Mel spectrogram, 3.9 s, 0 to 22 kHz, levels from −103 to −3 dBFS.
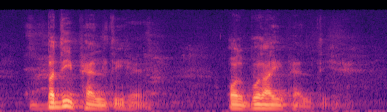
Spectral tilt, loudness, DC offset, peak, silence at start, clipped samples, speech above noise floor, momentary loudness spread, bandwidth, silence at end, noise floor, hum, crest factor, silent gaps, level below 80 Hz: -7 dB/octave; -26 LUFS; under 0.1%; -4 dBFS; 0.3 s; under 0.1%; 29 dB; 23 LU; 16 kHz; 0.35 s; -55 dBFS; none; 24 dB; none; -60 dBFS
